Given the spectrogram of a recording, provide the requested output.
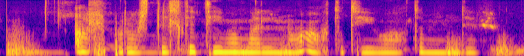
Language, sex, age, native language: Icelandic, female, 14, Icelandic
